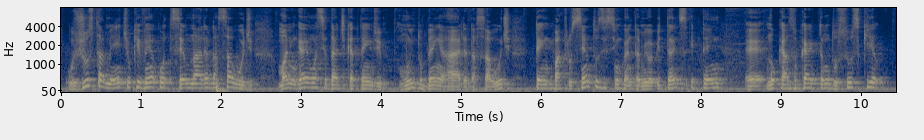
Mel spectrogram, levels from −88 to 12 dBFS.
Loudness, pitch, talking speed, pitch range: -26 LUFS, 145 Hz, 200 wpm, 120-160 Hz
